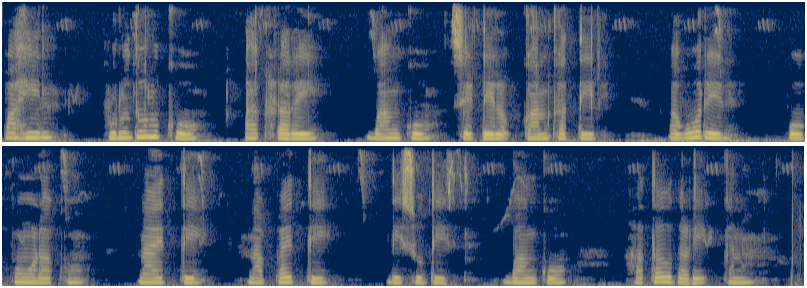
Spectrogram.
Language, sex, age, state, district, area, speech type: Santali, female, 18-30, West Bengal, Bankura, rural, spontaneous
